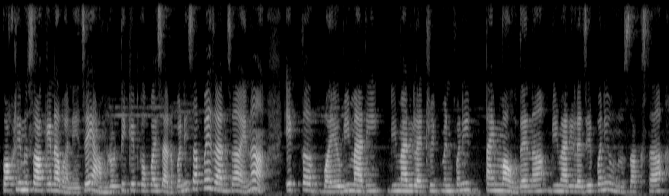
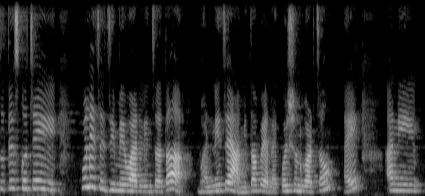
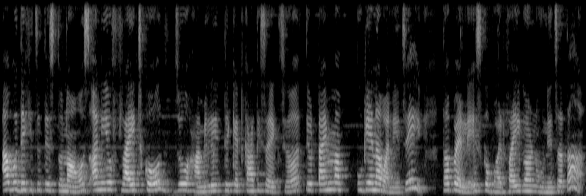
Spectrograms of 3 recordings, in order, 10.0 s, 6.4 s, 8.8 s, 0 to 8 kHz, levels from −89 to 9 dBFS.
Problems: background sounds at intervals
